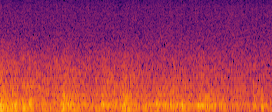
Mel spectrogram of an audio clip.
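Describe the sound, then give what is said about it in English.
A steady wash of heavy rain with deep, rolling thunder rumbling underneath from a raging storm at Kennedy Space Center in Florida, a continuous stormy roar with no pauses and no voices. “But a raging storm at Kennedy Space Center in Florida caused NASA to change plans.”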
